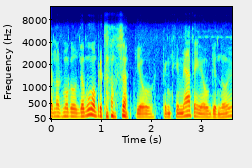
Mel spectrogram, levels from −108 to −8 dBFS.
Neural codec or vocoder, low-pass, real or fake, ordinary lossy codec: none; 7.2 kHz; real; Opus, 24 kbps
